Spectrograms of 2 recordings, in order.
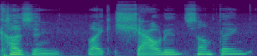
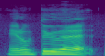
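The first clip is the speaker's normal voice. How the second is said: called-out retort; 3 semitones higher, 9 dB louder than usual. Retold or imitated. Retold bystander calling to him.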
